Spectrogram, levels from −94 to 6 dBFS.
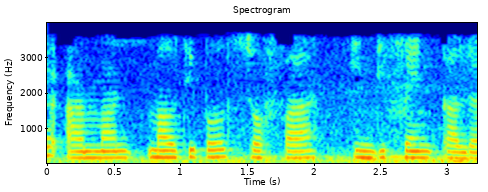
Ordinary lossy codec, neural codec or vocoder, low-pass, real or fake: MP3, 24 kbps; none; 3.6 kHz; real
